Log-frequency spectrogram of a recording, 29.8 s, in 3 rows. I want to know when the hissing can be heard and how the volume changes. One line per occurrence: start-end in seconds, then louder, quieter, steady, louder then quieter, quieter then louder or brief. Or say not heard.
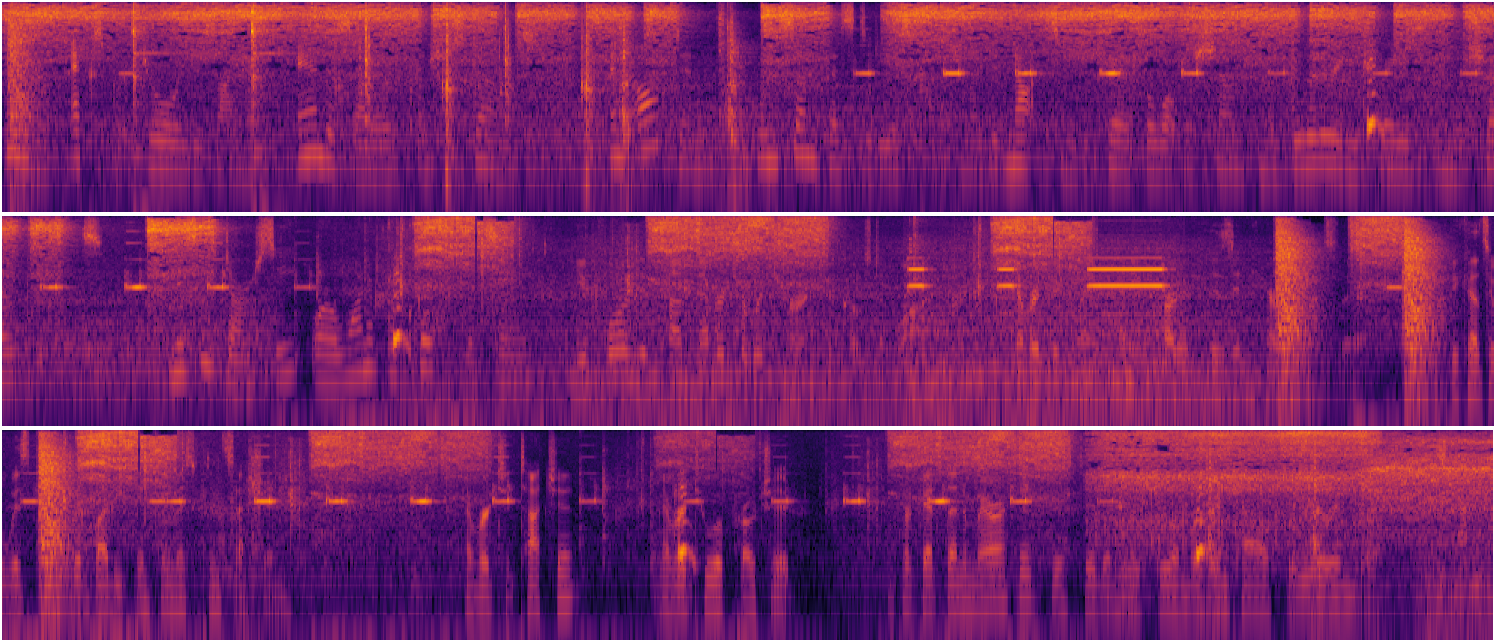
0.0-17.2 steady
18.9-29.7 quieter then louder.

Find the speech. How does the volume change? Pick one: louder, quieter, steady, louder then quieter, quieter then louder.
steady.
